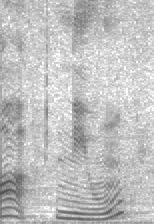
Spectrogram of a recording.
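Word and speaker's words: 牛: คะ อ่า ติ๊กต๊อก ติ๊กต๊อก และ วัว ภาษา จีน ออก เสียง ว่า หนิว หนิว เพราะ ฉะนั้น ถ้า เรา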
